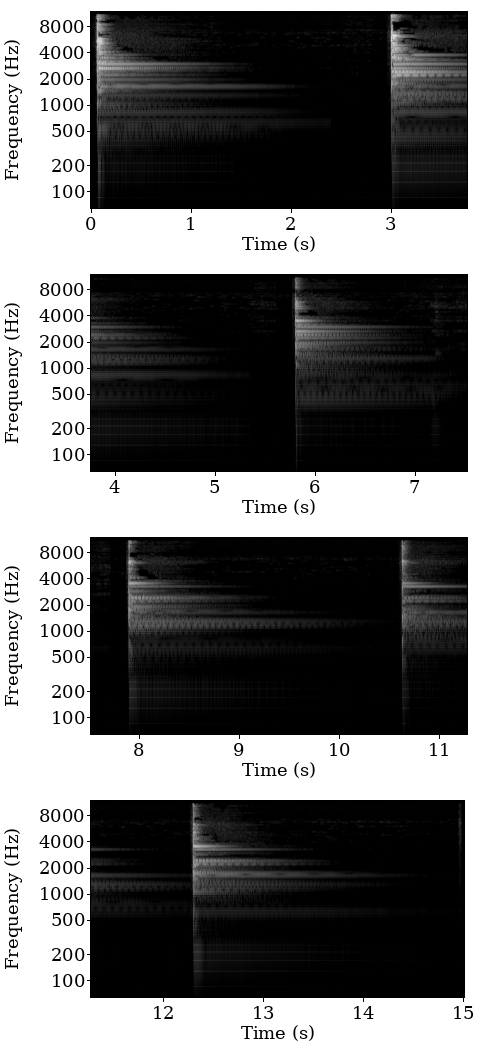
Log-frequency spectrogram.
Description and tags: Metal bell being hit; sharp impact. Sounds like someone getting hit with a frying pan.
Cow-Bell, Hit, Impact, Metal, Metallic, Sword-Metal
